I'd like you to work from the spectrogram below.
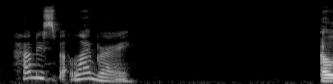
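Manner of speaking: ordinary talk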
